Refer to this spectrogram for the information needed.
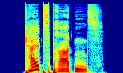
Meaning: genitive of Kalbsbraten
- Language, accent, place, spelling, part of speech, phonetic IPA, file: German, Germany, Berlin, Kalbsbratens, noun, [ˈkalpsˌbʁaːtn̩s], De-Kalbsbratens.ogg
